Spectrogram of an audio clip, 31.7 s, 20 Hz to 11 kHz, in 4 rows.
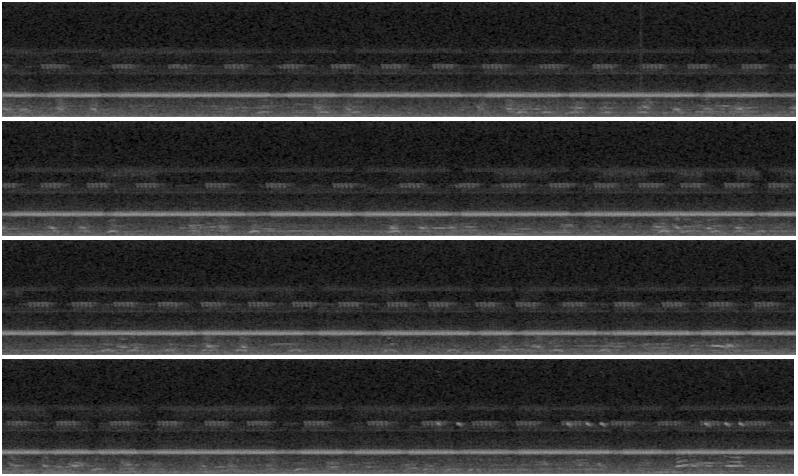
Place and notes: Ruelle des Artisans, CILAOS Réunion - 20190120 2300
Paysage sonore nocturne au clair de lune.
ZoomH4N
20 January 2019, 23:00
